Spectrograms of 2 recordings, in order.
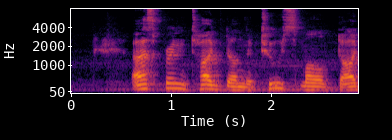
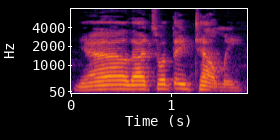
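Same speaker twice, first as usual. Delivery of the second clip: bored; 3 semitones higher, 7 dB louder than usual. A narrator's reading. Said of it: "the driver said in a bored voice".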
